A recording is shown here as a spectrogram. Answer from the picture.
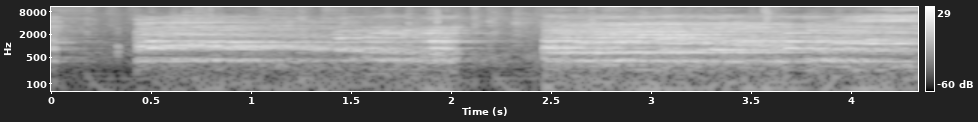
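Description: Loud party music from an apartment in a high-rise complex, carrying across the enclosed courtyard between the towers and echoing off the buildings. It has held notes over a bass line and drops out briefly twice, at the start and about two seconds in.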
